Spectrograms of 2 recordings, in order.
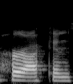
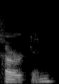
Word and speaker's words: Hurricane: What would somebody from Huracan sound like? Is that how you pronounce it? It's Hurricane.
